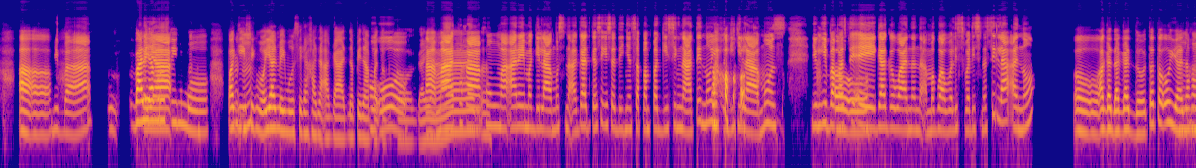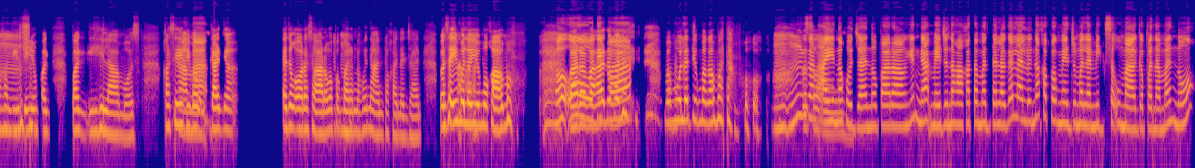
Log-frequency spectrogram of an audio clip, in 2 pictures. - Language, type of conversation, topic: Filipino, unstructured, Ano ang paborito mong gawin kapag may libreng oras ka?
- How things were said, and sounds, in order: laugh; chuckle; chuckle; chuckle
